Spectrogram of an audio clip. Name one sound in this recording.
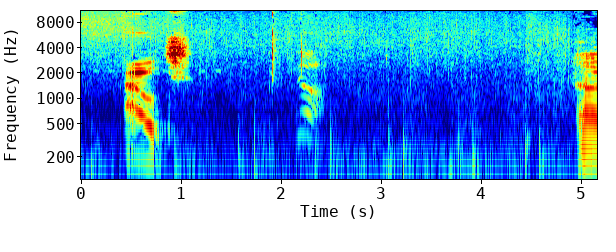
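A man talks loudly and with animation into a close microphone.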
